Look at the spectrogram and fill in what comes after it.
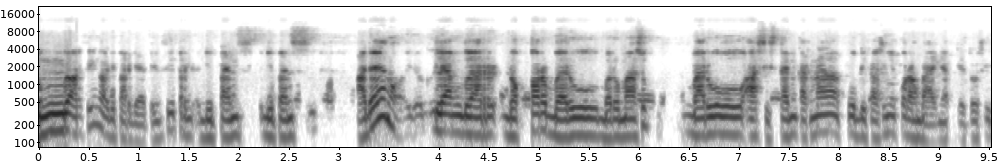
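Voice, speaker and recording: The sound is dry and close with no echo as a man with a normal speaking voice talks at a moderate pace, with a medium pitch and ordinary pitch variation. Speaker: university lecturer. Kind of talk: casual interview.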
